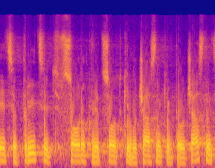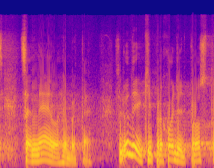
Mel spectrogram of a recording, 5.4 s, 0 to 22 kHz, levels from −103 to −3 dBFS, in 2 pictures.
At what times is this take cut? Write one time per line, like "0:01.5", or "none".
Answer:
none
